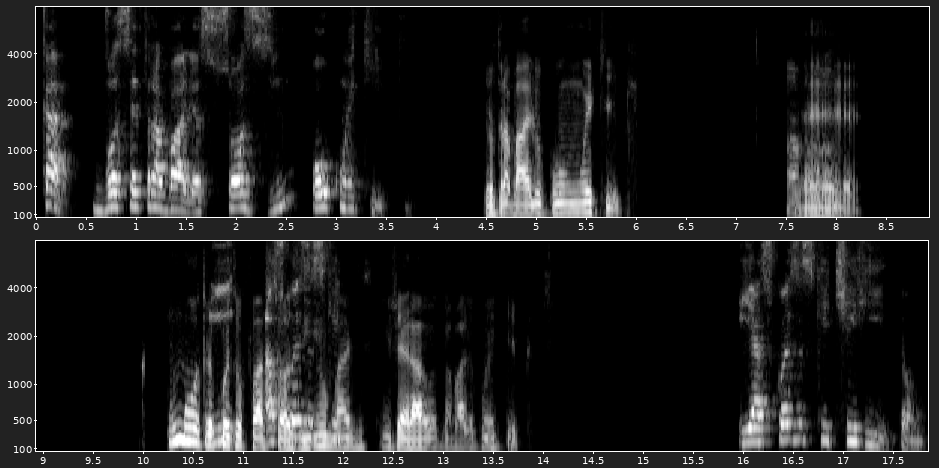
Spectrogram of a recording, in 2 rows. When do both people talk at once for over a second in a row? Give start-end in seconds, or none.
10.6-12.1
